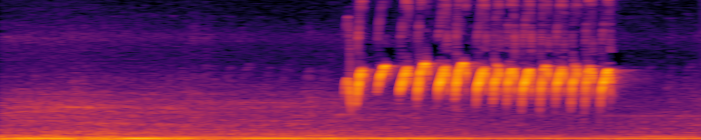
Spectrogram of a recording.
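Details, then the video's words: Loud lure call of a male scarlet-headed flowerpecker, played for trapping in forest: after low engine-like rumble, a rapid burst of high, clipped ticks, about fifteen notes in just over a second. "Suara pikat burung mandi darah / mantenan jantan"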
